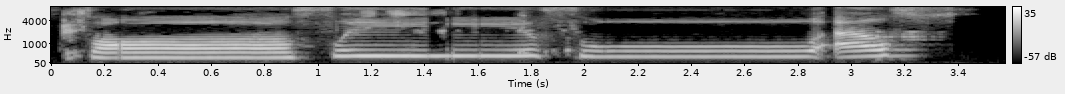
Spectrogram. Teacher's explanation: Ya, so, bukan seperti itu, tapi so, so, so, ya yang naik itu pangkal lidahnya, yang bikin dia tebel itu pangkal lidahnya yang naik, bukan mulutnya. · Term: huruf sod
